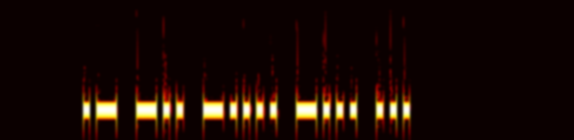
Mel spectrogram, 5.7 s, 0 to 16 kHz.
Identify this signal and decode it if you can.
Morse code, heard as a keyed tone, about 19 wpm, 700 Hz. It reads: AD6BS
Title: Speed Racing - USA Call Signs 15wpm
